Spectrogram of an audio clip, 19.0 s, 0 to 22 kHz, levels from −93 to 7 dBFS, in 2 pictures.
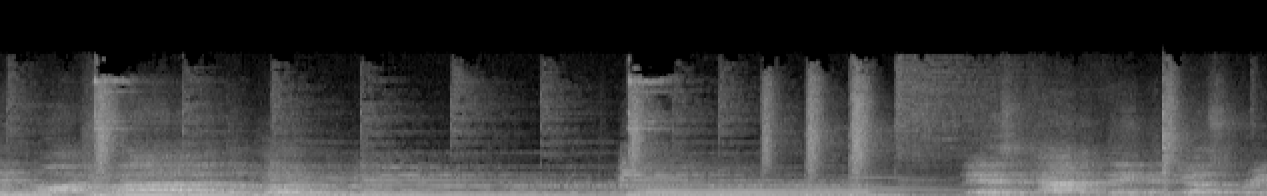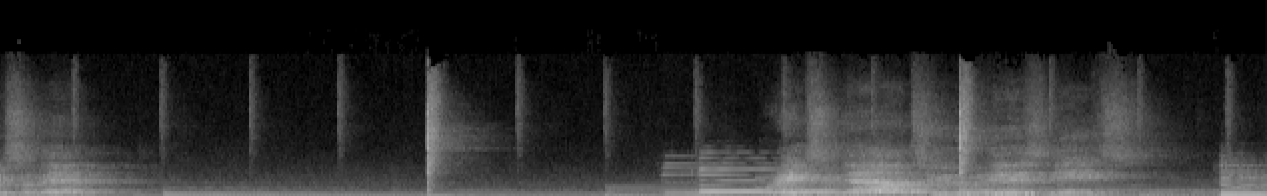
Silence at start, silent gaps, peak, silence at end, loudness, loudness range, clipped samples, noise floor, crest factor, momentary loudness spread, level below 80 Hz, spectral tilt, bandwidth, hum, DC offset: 0 s; none; -6 dBFS; 0 s; -28 LUFS; 12 LU; under 0.1%; -49 dBFS; 22 dB; 21 LU; -46 dBFS; -4 dB/octave; 16.5 kHz; none; under 0.1%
